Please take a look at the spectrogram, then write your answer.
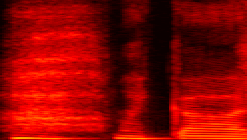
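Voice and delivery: soft, slow exhale of relief; relieved sigh. Retold or imitated. Recalling how a first drink felt, relieved. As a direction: breathe it out, letting tension drop. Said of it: "my shoulders just relaxed".

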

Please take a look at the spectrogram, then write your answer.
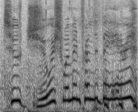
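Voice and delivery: a hammed-up gasp of disbelief; mock scandalized voter. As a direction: mimic the outraged voters, high and incredulous. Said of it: "people would say things like that to me".

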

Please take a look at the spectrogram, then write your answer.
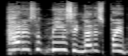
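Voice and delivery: very high, excited praise; gushing parental praise. Retold or imitated. Mom praising a teen for reaching out, gushing.

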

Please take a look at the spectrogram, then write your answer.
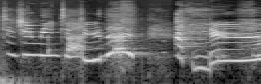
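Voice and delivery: high laughing, almost crying; laughing shout. Real, not acted. Laughing fit.

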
